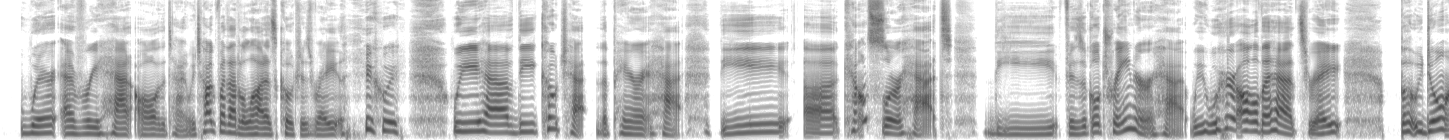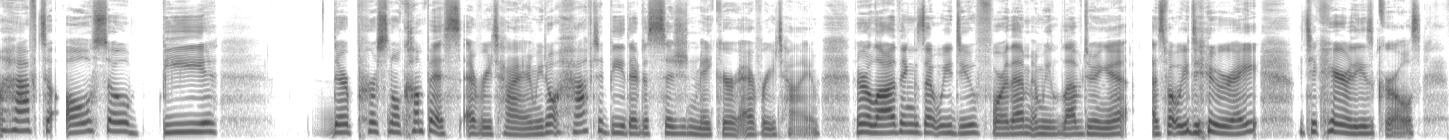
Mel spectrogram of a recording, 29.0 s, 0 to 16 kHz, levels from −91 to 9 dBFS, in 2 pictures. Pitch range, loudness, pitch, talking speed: 170-235 Hz, -26 LUFS, 200 Hz, 180 wpm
